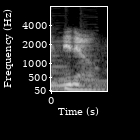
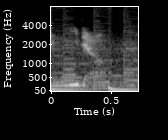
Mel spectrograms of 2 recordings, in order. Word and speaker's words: Nitto: the the reno race the nitto see look i said i can say it right in front of the camera i usually say neato so yeah the neato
